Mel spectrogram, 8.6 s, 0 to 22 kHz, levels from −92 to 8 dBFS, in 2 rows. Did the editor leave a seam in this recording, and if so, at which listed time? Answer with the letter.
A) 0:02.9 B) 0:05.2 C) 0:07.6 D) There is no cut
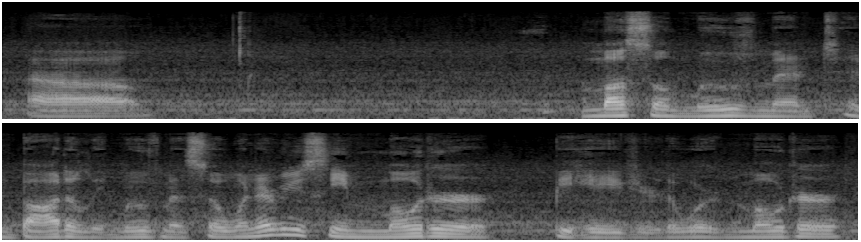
A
